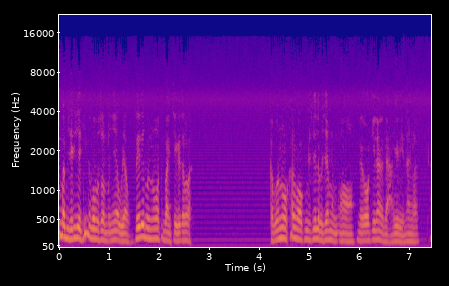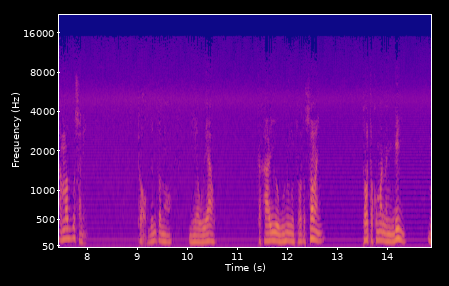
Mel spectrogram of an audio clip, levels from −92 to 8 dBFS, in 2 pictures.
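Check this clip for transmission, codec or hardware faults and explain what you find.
Two faults run through this speech recording: a constant mains buzz and a fast, regular series of clock slip clicks.

Mains buzz is present for the whole clip. Switching spikes from the 50 Hz supply leak into the signal, adding a raspy buzz about 20 dB below the speech. On a spectrogram it appears as unbroken horizontal lines at multiples of 50 Hz, reaching into the kHz range.

Clock slip clicks run from 0.16 s to 14.85 s, roughly twenty per second, several hundred in total. The likely cause is two devices running on unsynchronised clocks a few hundred parts per million apart, so a single sample is dropped or repeated at each slip. This produces a soft, steady rattle under the speech. A spectrogram shows faint, evenly spaced vertical streaks, and zooming into the waveform reveals tiny one-sample discontinuities.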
